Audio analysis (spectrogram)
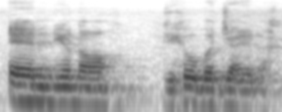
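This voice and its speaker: A man in his fifties with a Filipino accent preaching a sermon, often breaking in with amen and hallelujah and pausing on fillers. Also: medium pitch, fairly even intonation, mellow. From Philippines. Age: 50s. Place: church hall. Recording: echoey church hall with faint background noise.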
